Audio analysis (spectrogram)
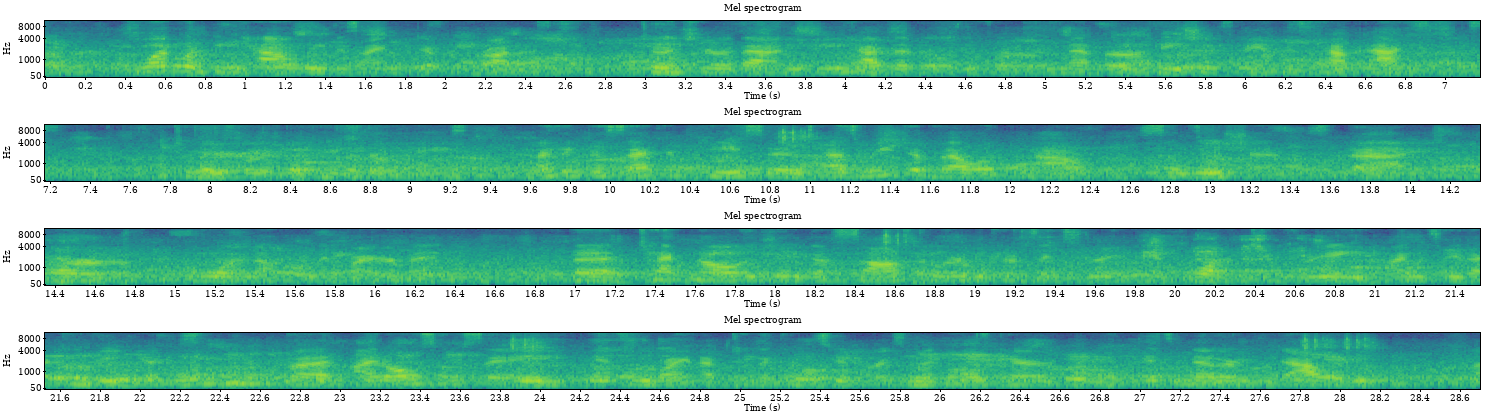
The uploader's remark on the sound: live from HLTH '22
